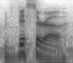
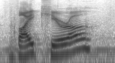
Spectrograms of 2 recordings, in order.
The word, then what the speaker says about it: viscera: would be great yes it's pronounced viscera i'm so tired of seeing streamers and youtubers and stuff be like uh vikira vi vice era viscera it's a breton accent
